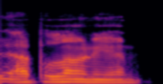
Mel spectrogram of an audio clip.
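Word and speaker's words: Apollonian: The appalinian being Nisha's pronunciation and spelling. By the way, uh most people say appalonian, but I'll use Appalinian in in uh recognition of Nietze.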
